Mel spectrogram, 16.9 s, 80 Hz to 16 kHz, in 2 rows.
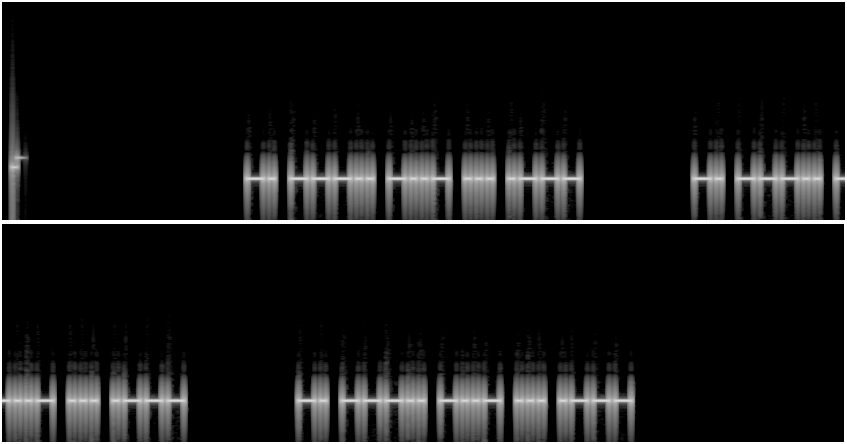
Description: Morse code, heard as a keyed tone, about 22 wpm, 700 Hz. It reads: N8XSJ N8XSJ N8XSJ
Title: USA Call Signs - 5 Characters - Repeated 3x - 22wpm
